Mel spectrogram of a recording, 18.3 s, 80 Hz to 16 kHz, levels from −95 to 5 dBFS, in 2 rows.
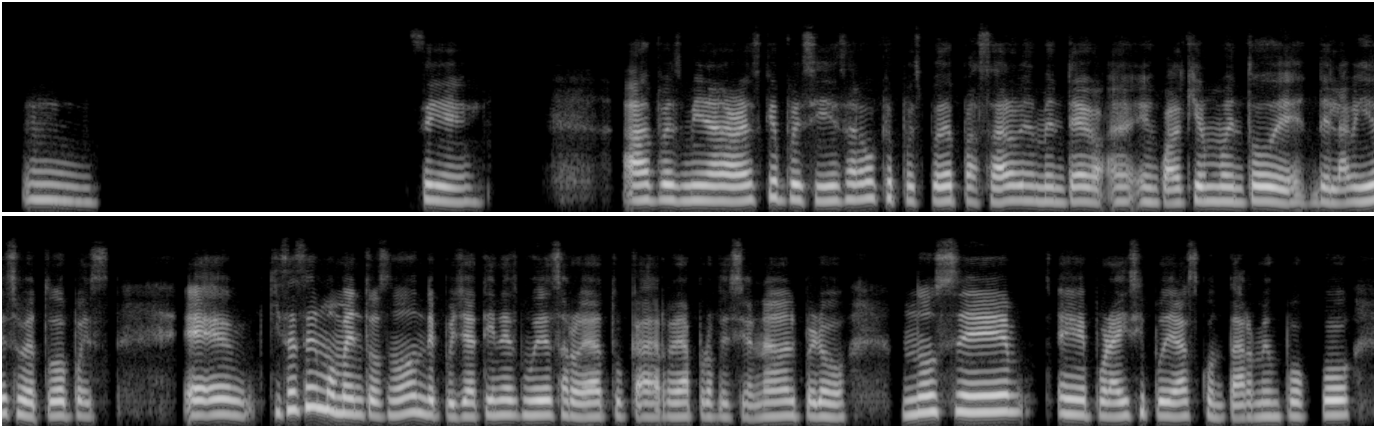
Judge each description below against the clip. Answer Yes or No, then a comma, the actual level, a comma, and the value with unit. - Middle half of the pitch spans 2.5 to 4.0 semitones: No, narrow, 2.0 semitones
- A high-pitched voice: Yes, high, 215 Hz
